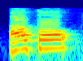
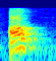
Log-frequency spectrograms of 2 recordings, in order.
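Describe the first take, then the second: First: Echoing qalqala. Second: أط stopped dead with no release; wrong take; flat at. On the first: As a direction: make the ط of أط spring open. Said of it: "يقولون". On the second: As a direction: cut off the ط of أط. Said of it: "بدل أن يقولوا". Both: Shown as a demonstration.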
